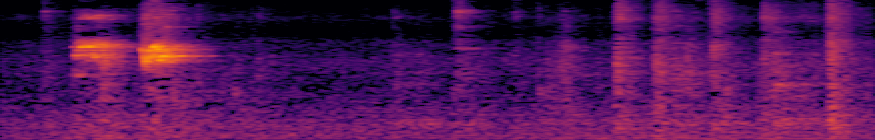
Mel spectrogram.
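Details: Caged-pet lovebird being coaxed back to its cage indoors: two loud sharp high chirps in quick succession near the start, then a run of fainter clicks and taps.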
